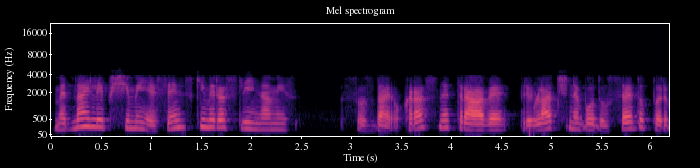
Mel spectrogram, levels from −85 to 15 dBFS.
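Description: Packet loss with pitch repetition occurs at 1.30 s and again at 4.78 s in this telephone-band speech. Each time about 40 ms of audio goes missing, which fits two 20 ms packets, and the receiver bridges the hole by replaying the last pitch period. The speech briefly takes on a held, buzzy quality before normal audio resumes. The G.711 line band of 300 to 3700 Hz is audible throughout.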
